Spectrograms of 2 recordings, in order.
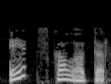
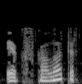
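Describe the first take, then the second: First: The word begins with es, with no k sound. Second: The word begins with eks, adding a k sound. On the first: The speaker calls it right. "Поэтому он «эскалатор»" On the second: The speaker calls it wrong. "Но не «экскалатор». Там такой приставки нет"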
